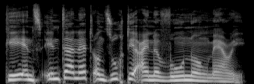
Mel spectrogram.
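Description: A woman's voice: medium pitch, big pitch swings, a little fast, a little mellow, clear, resonant tone, no room sound, clean studio sound, close to an everyday voice. A woman voicing a sensible young woman who talks in a matter-of-fact, patient way in an audiobook. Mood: exasperated.

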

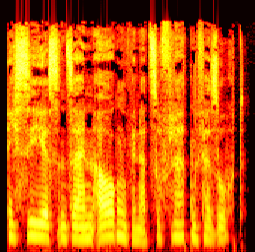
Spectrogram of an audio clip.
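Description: A woman's voice: low-pitched, fairly even intonation, quick pace, slightly rough, dry recording, clean studio sound. A woman voicing a guarded, proud young woman in an audiobook, speaking firmly and earnestly. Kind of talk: audiobook dialogue.

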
